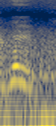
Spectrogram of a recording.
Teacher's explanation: হুম শুধু হুম, কিছু টান হবে না, হুম, কারণ মিম সাকিনের ইজহার, এটা স্পষ্ট করে পড়তে হয়। মিম সাকিনের পরে যদি বা মিম ব্যতীত অন্য হরফ আসে তাহলে ওই মিম সাকিনকে স্পষ্ট করে পড়তে হয়।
